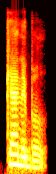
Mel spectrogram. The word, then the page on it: cannibal: Indian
